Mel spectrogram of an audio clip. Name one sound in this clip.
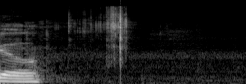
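A metal chain clatters onto a small plastic scale.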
